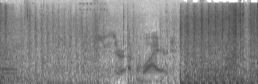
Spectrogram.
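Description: Automatic gunfire in the tactical shooter Rainbow Six Siege crackles in rapid bursts, briefly thinning under a short voice before a loud, dense volley takes over to the end.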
